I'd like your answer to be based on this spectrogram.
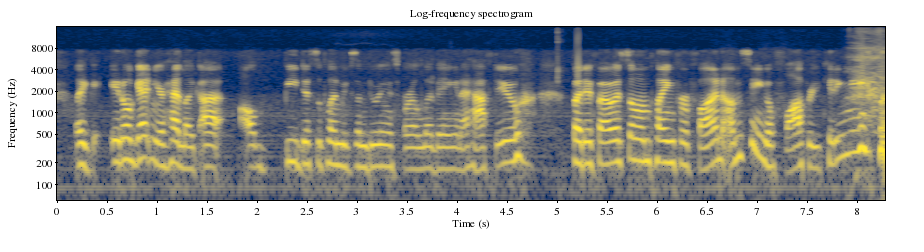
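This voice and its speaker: A woman's medium-pitched voice at a very fast pace with ordinary pitch variation. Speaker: professional poker player. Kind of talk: poker strategy hand review discussion. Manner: casual, many fillers.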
